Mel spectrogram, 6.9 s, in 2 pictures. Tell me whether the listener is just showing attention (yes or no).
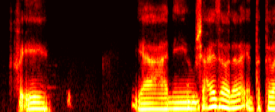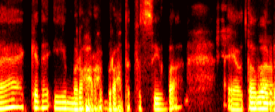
yes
